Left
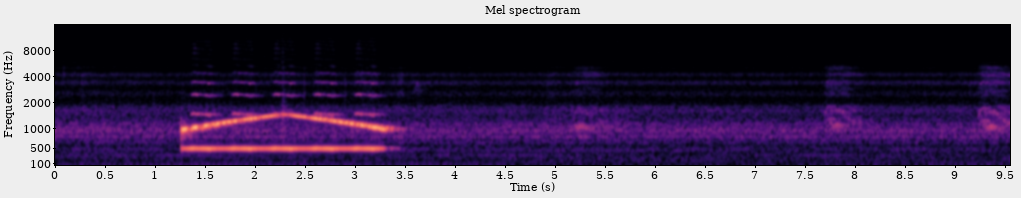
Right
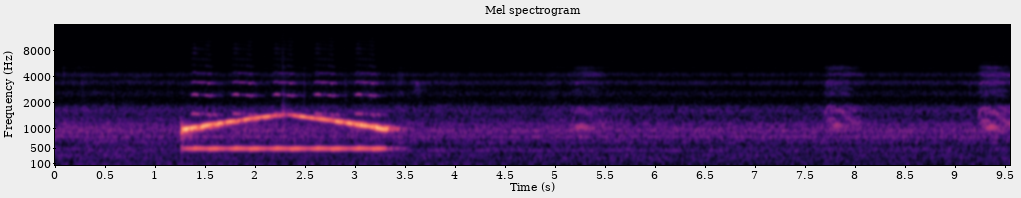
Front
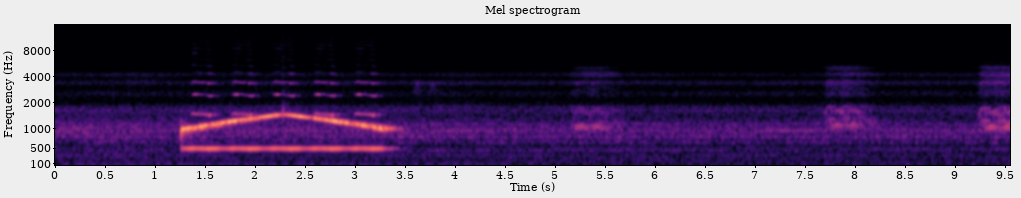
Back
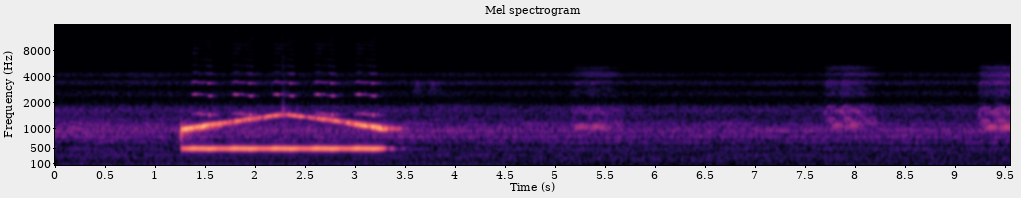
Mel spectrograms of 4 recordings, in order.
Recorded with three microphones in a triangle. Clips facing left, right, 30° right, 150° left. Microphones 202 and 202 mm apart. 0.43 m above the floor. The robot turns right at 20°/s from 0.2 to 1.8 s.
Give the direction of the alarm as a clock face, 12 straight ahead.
10 o'clock.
